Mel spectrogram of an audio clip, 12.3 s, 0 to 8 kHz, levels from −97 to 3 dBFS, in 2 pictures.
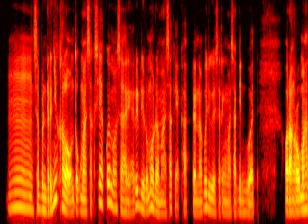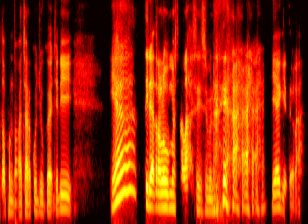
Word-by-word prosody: Mmm, 145 -1 -8
sebenarnya 145 - -3
kalau - - +3
untuk 115 +1 -7
masak 115 -2 -5
sih 205 - -5
aku 190 +2 -5
emang 145 - -7
sehari-hari 110 +5 -5
di 135 - -5
rumah 130 +6 -5
udah 105 - -3
masak 100 - -8
ya, - - -12
Kak, - - -10
dan 105 - -3
aku 130 - -6
juga 120 -3 -6
sering 105 - -10
masakin 105 +2 -9
buat 95 - -4 0.6
orang 110 -1 +4
rumah 125 +3 +1
ataupun - - -3
pacarku - - -3
juga. 105 0 -5
Jadi, 115 +5 -3 1.0
ya 220 - +9 0.5
tidak 165 -3 +11
terlalu 150 0 +7
masalah 125 -3 +1
sih 125 -3 -6
sebenarnya 125 - +2 0.9
ya 145 - +4
gitulah. - - -10
125 Hz, 170 wpm, -24 LUFS, 115-150 Hz, 1.0 s, tidak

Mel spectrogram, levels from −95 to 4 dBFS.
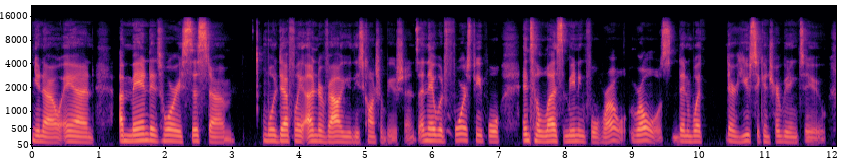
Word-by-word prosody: you 155 -4 -1
know, 130 -2 +1
and 140 -4 +1 0.4
a 155 - +5
mandatory 160 -1 +2
system 145 -2 +4 0.4
will 165 -2 -3
definitely 160 0 +2
undervalue 145 -3 +3
these 130 -1 -3
contributions, 140 -2 -6
and 155 +3 -3
they 170 - +4
would 160 -2 -2
force 175 +2 -2
people 150 -3 -4 0.3
into 175 -2 +1
less 150 0 +4
meaningful 150 -3 -5
role 155 +5 -2
roles 165 -1 0
than 155 -12 -4
what 150 -1 -2 0.3
they're 160 -3 -3
used 155 +3 +1
to - - 0
contributing 140 -2 -6
to, 85 -7 -7
150 Hz, 140 wpm, -23 LUFS, 140-160 Hz, 0.4 s, a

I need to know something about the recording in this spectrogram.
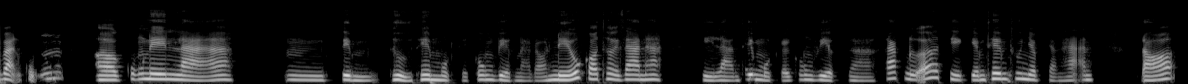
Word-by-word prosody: bạn 240 -3 +2
cũng, - - -8 0.5
ờ, 210 0 +4
cũng 250 +1 0
nên 240 -2 +6
là 190 -3 +2
á, 215 +2 0 0.5
ừm, 205 -2 -3 0.2
tìm 190 -3 +2
thử 210 -5 +3
thêm 220 -2 +4
một 195 -1 -2
cái 175 -1 -16
công 215 -1 -1
việc 185 -4 -1
nào 175 -1 -12
đó. 175 +1 -10
Nếu 210 +6 +6
có 250 -5 +1
thời 240 -3 -1
gian 225 0 +1
ha, 225 0 0 0.4
thì 190 -2 -1
làm 185 -1 -5
thêm 230 -1 +1
một 185 -2 -5
cái 175 - -6
công 215 +4 -5
việc, 195 -3 -1
à, 175 -2 -11
khác 275 0 -3
nữa 270 +6 +1
thì 215 -3 -1
kiếm 210 0 0
thêm 255 +2 +4
thu 265 - -5
nhập 225 -5 +2
chẳng 175 -2 -14
hạn. 185 +4 -7 0.5
Đó, 215 +8 +2
210 Hz, 200 wpm, -22 LUFS, 190-230 Hz, 0.5 s, nên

